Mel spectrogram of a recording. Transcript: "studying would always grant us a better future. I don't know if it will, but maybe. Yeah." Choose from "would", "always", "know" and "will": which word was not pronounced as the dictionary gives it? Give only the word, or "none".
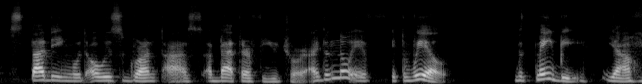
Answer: always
